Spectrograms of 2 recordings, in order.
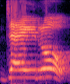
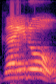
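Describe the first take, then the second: First: The word starts with a J sound. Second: The word starts with a hard G sound. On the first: The speaker calls it right. "జైరో అంటాము" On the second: The speaker calls it wrong. "గైరో అనకూడదు"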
